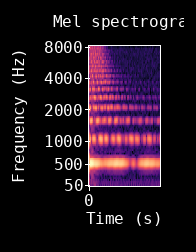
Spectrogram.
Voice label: voice hall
